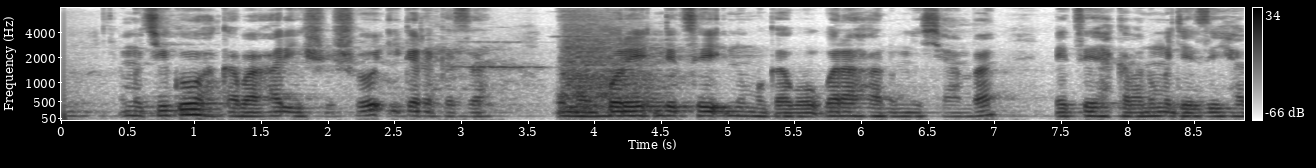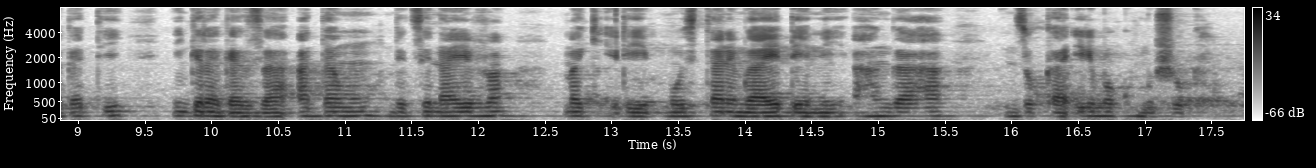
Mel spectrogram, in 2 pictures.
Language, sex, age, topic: Kinyarwanda, female, 18-24, education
